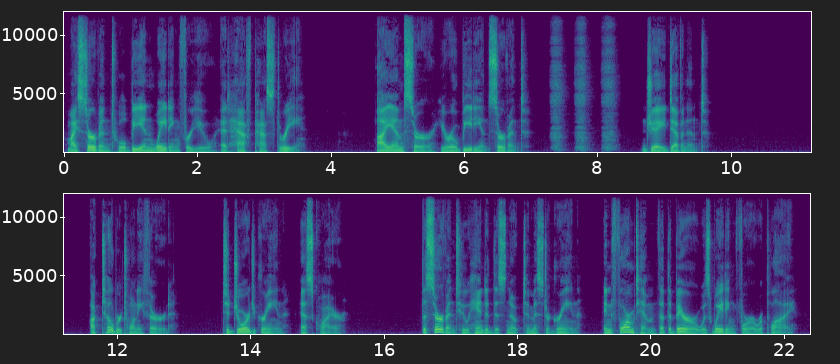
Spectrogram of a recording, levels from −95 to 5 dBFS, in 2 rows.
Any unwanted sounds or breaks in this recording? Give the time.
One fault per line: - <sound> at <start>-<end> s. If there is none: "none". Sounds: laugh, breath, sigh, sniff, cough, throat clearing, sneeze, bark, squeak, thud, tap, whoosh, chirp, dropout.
- sniff at 7.3-8.4 s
